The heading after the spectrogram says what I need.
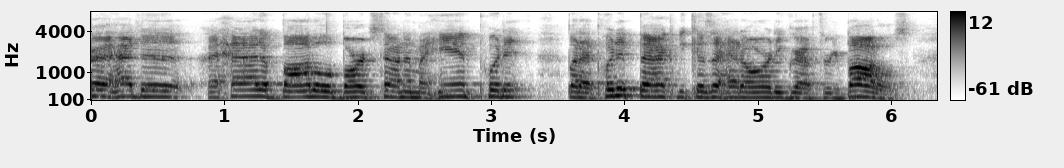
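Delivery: ordinary delivery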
